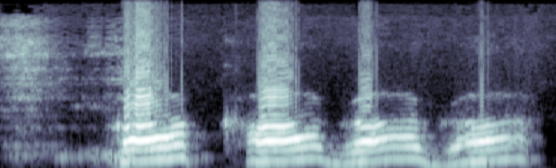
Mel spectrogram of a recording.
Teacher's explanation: कवर्ग जो ग्रुप है उसको बोलने के लिए जो ऑर्गन ऑफ स्पीच को यूज करते हैं वो एक ही जगह से है, तालू के पिछले भाग से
